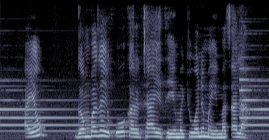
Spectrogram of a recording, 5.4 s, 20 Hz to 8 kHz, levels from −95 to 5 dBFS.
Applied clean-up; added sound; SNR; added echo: none; Church bell / Percussion; 8 dB; none.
